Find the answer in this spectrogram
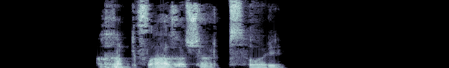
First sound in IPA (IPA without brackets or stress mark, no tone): ʁ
